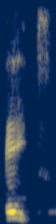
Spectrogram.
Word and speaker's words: eight: them no no no in the word eight we hear a long a it's an a vowel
